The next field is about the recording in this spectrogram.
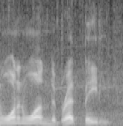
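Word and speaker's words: Baty: and one to Brett batty I know his name is pronounced batty but I mean come on you looking for baddy he's baddy I mean come on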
